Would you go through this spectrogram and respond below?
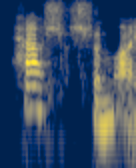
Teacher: you can hear the doubling of the sheen there when i say that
